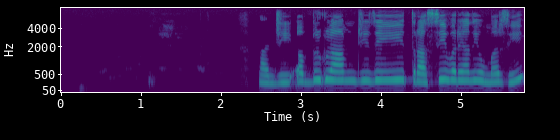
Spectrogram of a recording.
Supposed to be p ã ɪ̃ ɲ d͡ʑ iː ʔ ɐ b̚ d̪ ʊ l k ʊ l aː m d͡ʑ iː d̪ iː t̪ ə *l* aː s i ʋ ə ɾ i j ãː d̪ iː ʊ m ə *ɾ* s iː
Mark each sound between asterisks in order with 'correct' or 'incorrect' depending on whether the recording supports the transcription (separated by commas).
incorrect, correct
